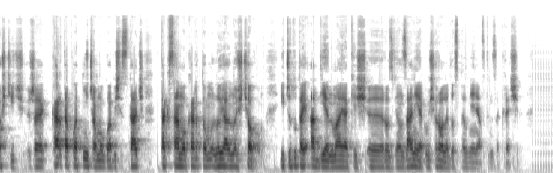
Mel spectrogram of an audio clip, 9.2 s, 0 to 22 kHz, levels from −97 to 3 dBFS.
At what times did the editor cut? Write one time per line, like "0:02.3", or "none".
none

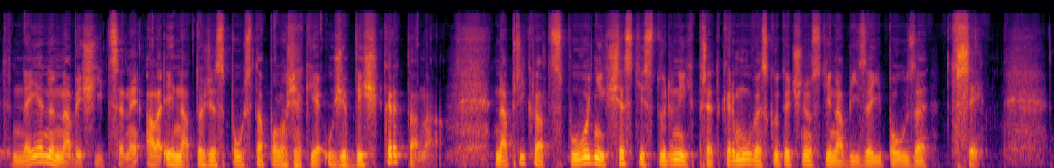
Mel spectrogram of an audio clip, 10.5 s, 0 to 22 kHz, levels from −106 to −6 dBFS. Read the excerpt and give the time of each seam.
none

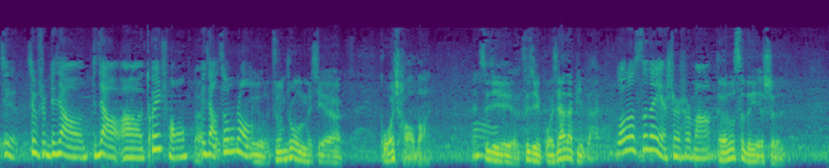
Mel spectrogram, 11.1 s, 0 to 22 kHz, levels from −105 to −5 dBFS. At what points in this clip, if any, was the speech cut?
0:06.3

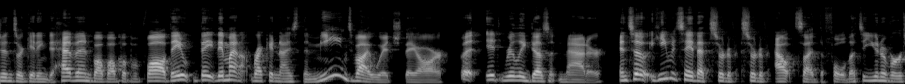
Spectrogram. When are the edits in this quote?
0:01.2
0:04.5
0:06.1
0:07.4

